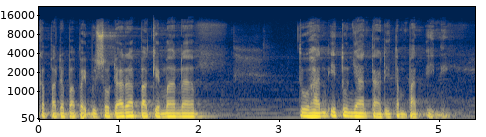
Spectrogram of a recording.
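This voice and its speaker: A man's somewhat breathy voice, dark and mellow in tone, medium in pitch, at a moderate pace, on a very clean recording with a silent background. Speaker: pastor. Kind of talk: sermon.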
